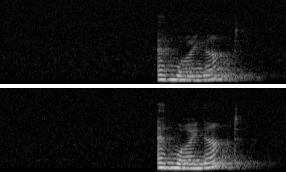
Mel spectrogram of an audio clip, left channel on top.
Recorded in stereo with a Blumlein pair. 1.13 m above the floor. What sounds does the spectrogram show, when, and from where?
1.6 s a woman speaking: 25° right, 1.6 m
